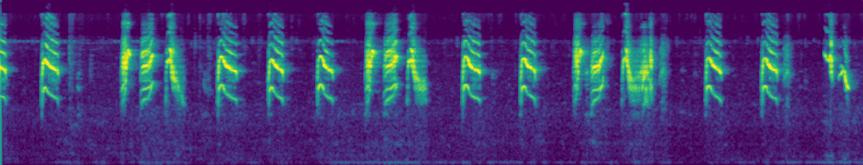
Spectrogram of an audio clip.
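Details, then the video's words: Long-tailed shrike song intended to stimulate reluctant shrikes: a steady stream of harsh, squeaky chattering notes, each with a rising and falling twist, delivered in quick pairs and runs with scarcely a pause across eleven seconds. "BURUNG CENDET GACOR, PANCINGAN KHUSUS CENDET MALES BUNYI"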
